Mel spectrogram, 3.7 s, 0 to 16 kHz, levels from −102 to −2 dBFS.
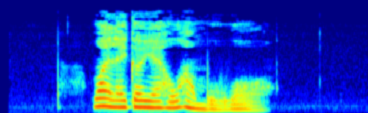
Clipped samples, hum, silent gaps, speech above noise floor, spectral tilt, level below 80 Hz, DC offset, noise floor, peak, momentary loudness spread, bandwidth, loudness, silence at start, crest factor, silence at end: under 0.1%; none; none; 50 dB; -6 dB/octave; -76 dBFS; under 0.1%; -74 dBFS; -10 dBFS; 11 LU; 10.5 kHz; -25 LUFS; 0.95 s; 18 dB; 1.05 s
